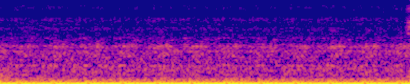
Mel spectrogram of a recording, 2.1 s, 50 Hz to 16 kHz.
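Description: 6.5L turbo diesel truck engine idles smoothly after an injection pump replacement, a close, steady low rumble with a regular pulsing beat throughout.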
